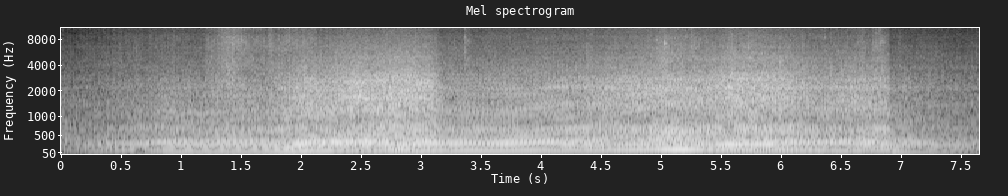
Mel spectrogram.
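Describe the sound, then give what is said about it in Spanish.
A van's engine revs as it reverses and its wheels spin stuck in sand, a loud sustained roar that rises, holds, swells a second time and then drops away, with a rough hissing noise over it. “Pero las ruedas quedan encalladas en la arena y baja de la furgoneta.”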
